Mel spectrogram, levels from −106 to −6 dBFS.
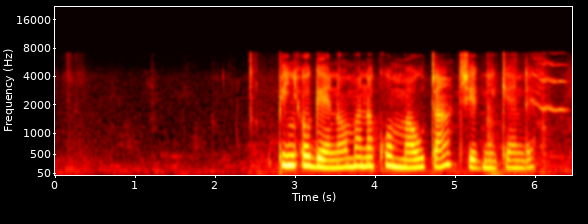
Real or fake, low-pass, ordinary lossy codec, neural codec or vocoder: real; 7.2 kHz; none; none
